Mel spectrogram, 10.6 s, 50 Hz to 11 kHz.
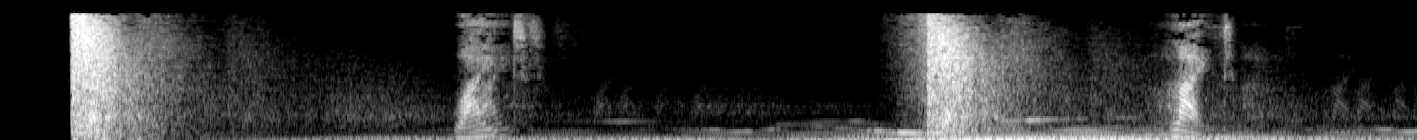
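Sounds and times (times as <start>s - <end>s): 
concussion grenade detonating in weightlessness: 0.6s - 2.1s
low steady rumble: 1.9s - 10.6s
speech: 3.4s - 4.1s, 8.8s - 9.3s.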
